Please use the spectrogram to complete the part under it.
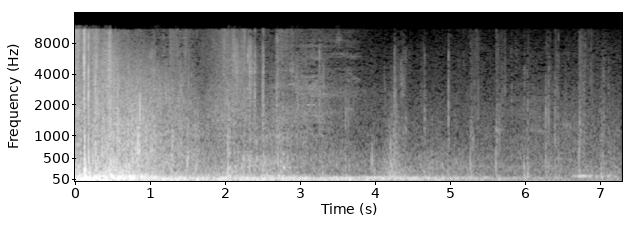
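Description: A Confringo fire spell bursts in Hogwarts Legacy with a loud, booming explosion that rumbles low and decays over several seconds, followed by faint scattered crackles and footstep-like thuds.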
